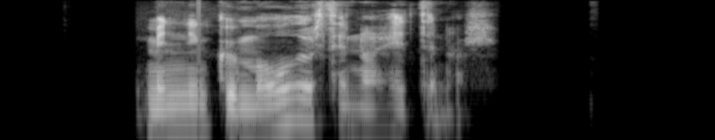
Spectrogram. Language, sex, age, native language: Icelandic, male, 20-29, Icelandic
